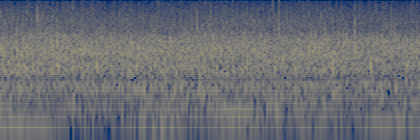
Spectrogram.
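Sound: audience cheering and applauding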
